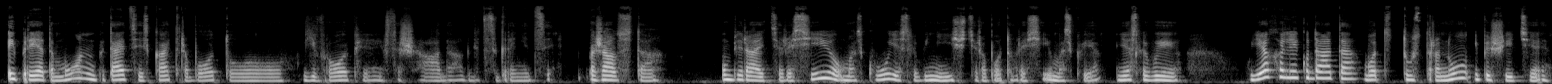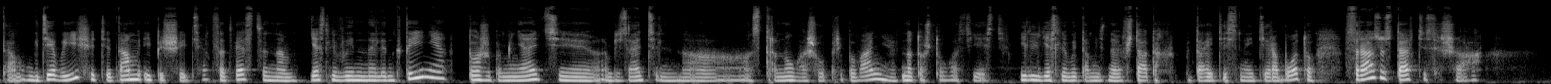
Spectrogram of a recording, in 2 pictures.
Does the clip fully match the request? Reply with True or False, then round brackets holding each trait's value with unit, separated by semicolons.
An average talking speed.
True (145 wpm)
